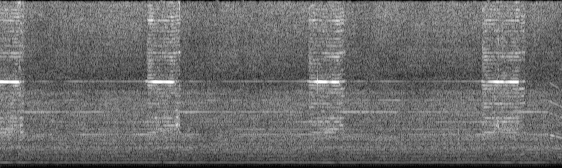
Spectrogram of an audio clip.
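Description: A wood planer drones steadily as thin wood strips are fed through at an angle, with a loud constant machine whine and three brief surges in pitch and loudness as each strip passes the cutter head.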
